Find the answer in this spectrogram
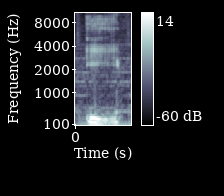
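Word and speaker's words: い: spell it in english it's the letter i but it's pronounced like the letter e which is confusing because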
